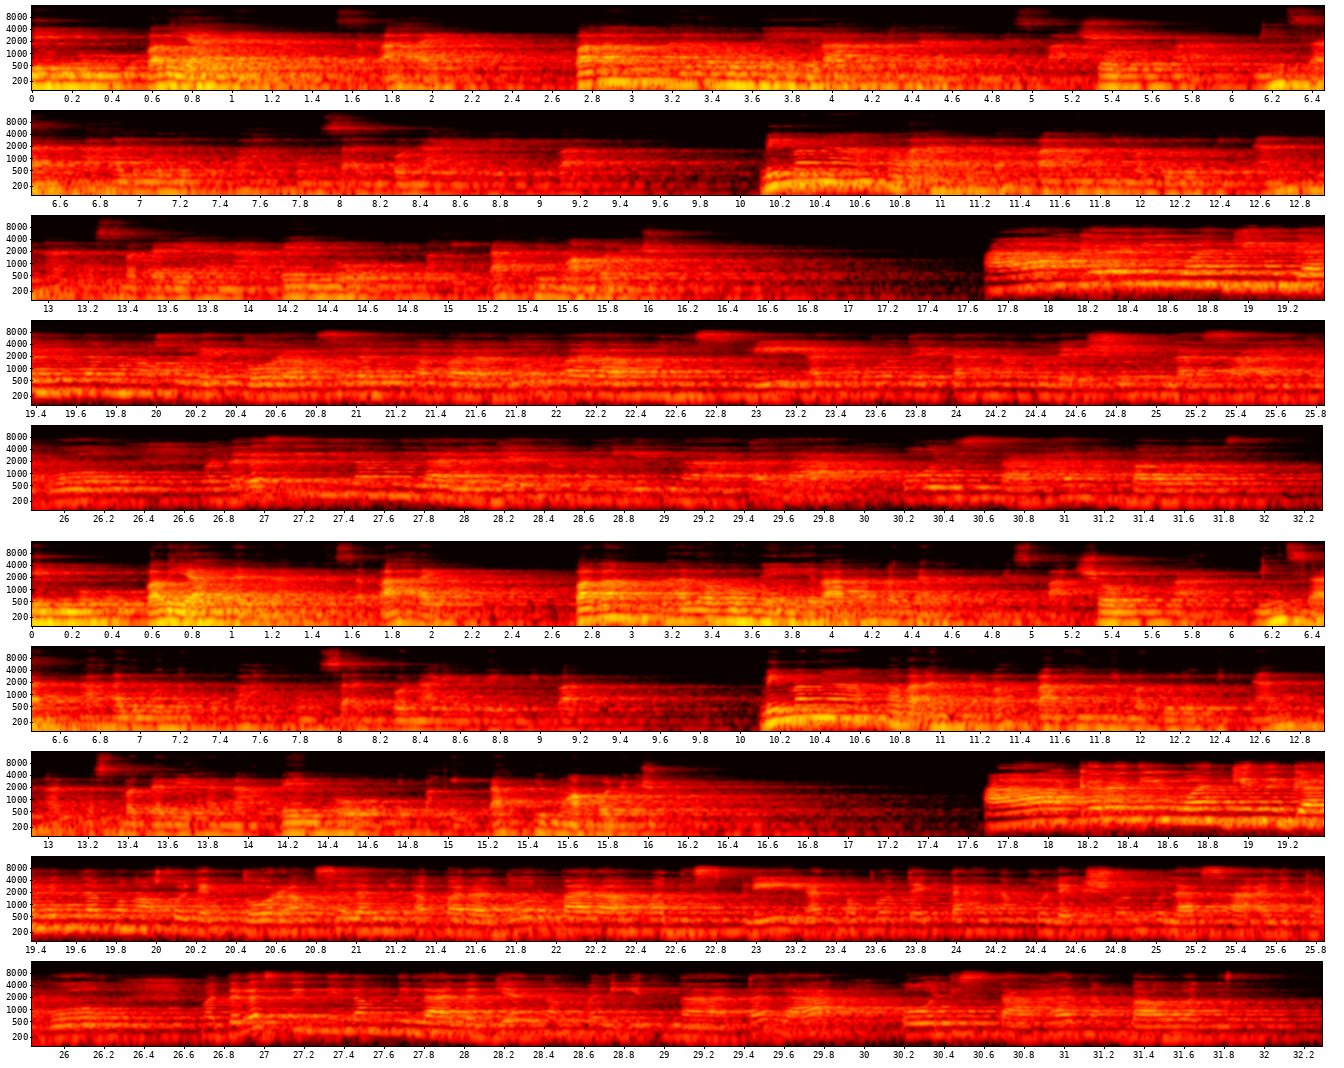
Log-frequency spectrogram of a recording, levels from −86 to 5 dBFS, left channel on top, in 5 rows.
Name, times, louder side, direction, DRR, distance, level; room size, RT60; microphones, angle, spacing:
voice 1, 0.0-2.1 2.7-9.2 10.1-14.7 15.0-16.3, right 1 dB, 25° right, 1 dB, 0.5 m, -31 dB
voice 2, 17.7-31.8, right 2 dB, 75° right, 1 dB, 1.0 m, -33 dB
9.1 x 4.2 x 6.1 m, 2.6 s
head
